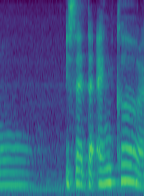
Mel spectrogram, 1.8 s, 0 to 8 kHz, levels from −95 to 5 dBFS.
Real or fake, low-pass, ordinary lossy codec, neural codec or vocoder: real; none; none; none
